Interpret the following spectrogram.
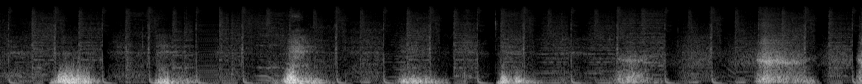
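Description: Background workout music with a man's hard breaths pushed out into a close microphone, roughly one a second, in time with repeated lunges.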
